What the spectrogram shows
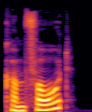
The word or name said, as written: komfort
